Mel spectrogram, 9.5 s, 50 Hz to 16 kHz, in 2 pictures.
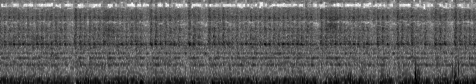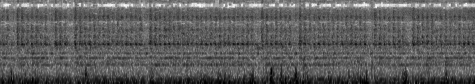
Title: Cold start, Mazda Bravo B2500. Bad glow plug causing rough idle??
